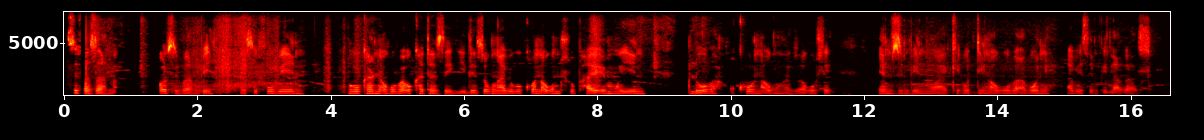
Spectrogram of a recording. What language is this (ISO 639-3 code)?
nde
